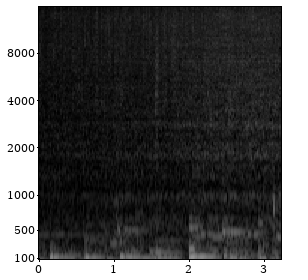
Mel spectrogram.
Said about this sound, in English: And then just gonna cook that doenjang in this onion and bacon mixture for a couple minutes.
